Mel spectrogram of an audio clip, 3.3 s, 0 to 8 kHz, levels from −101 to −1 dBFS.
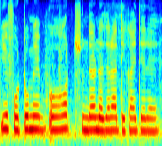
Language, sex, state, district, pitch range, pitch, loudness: Hindi, female, Arunachal Pradesh, Longding, 220-245 Hz, 230 Hz, -14 LUFS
